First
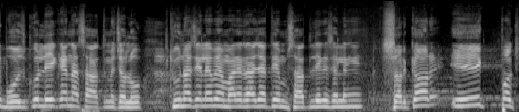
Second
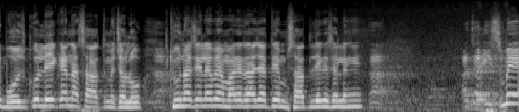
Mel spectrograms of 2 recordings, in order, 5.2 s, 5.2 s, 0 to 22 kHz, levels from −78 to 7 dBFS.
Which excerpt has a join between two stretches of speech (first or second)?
first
